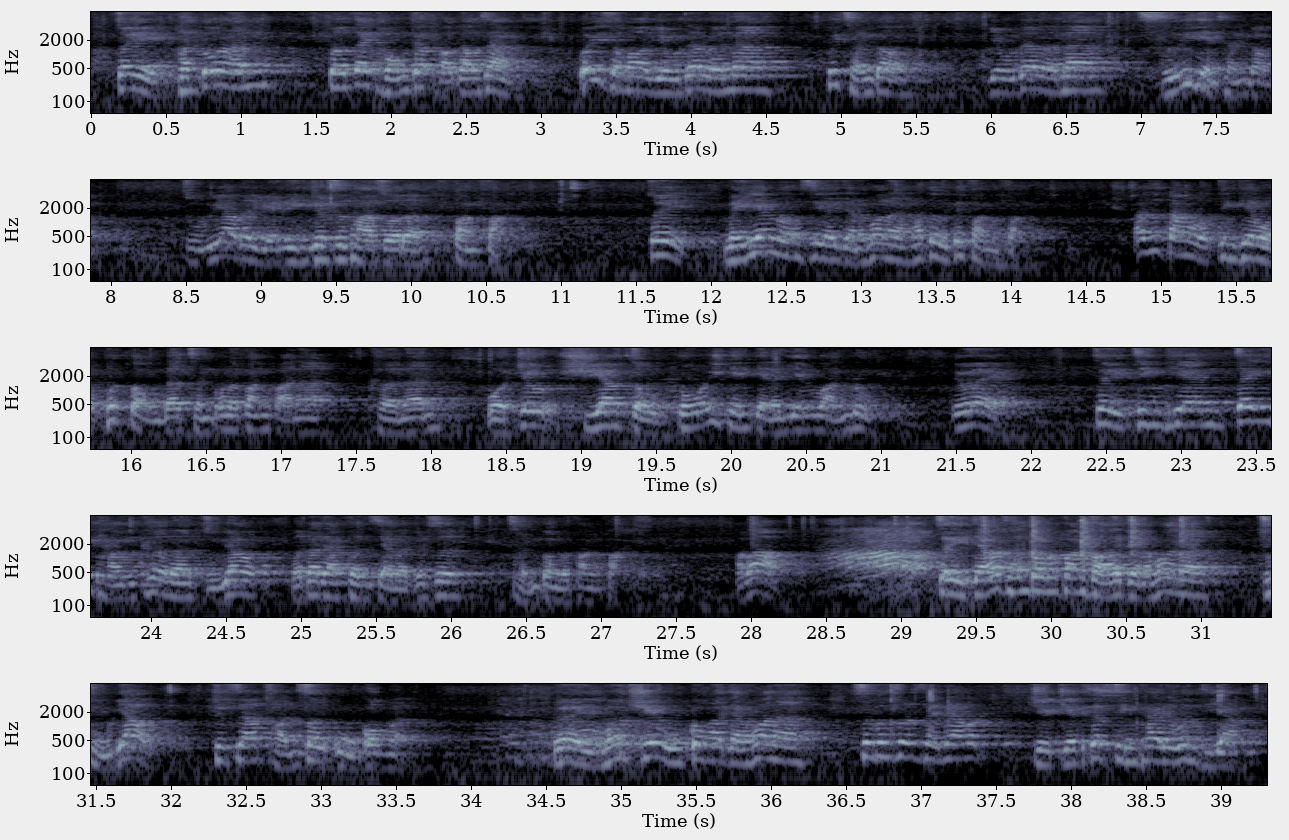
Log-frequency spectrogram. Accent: Malaysia; 我来自马来西亚

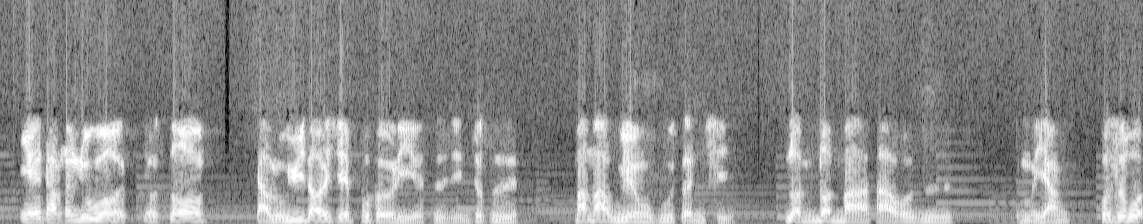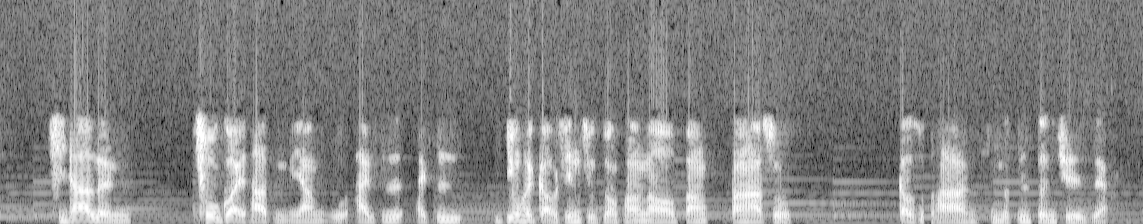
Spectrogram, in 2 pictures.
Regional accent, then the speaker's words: Zhongli, Taoyuan, Taiwan; 我一直，一直都是中立人

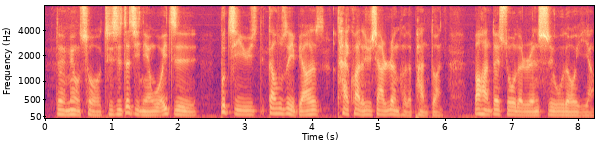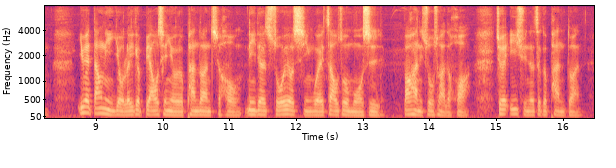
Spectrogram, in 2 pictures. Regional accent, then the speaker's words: Tainan, Taiwan; 因为我那时候高中念的是台南二中。是台南人

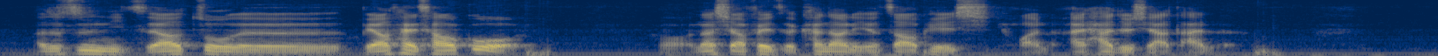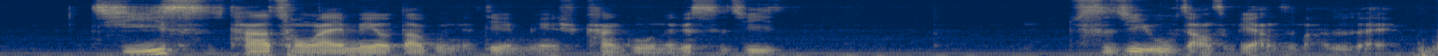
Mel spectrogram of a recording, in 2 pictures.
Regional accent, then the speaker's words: Taiwan; 我们台湾人不要，把自己看得太先进

